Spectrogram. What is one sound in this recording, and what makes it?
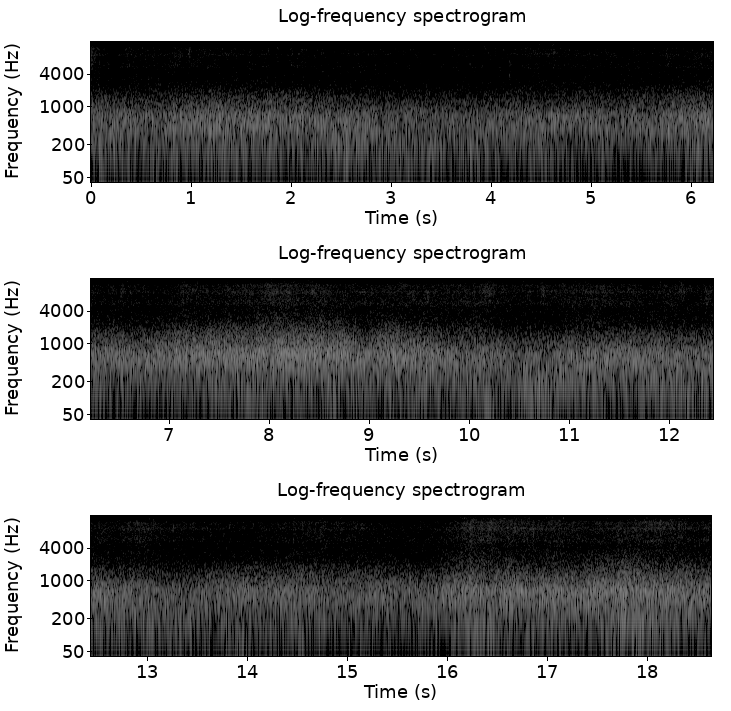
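Wind rustles through tall grass.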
